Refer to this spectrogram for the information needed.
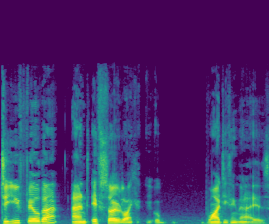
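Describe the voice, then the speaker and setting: The speaker has a London accent. The intonation is lively. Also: man. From England, London. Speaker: podcast host. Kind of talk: podcast interview.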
